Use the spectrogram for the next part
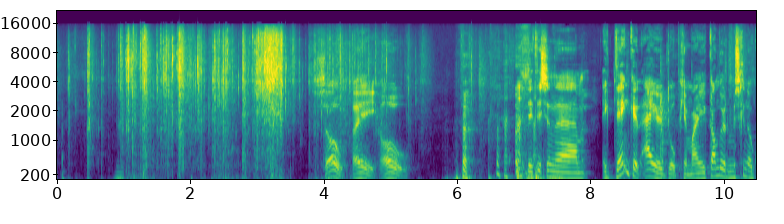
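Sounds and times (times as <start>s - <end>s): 
wrapping paper crinkling as gifts are unwrapped: 0.0s - 5.6s
speech: 4.0s - 5.4s, 6.1s - 10.4s
laughter: 6.1s - 7.5s.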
